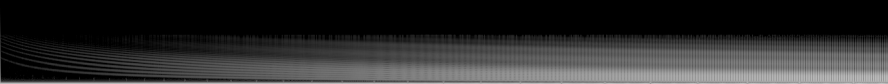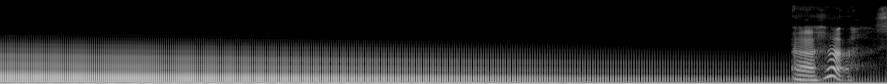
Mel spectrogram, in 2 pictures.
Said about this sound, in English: That was actually an audio rendering of new measurements of the cosmic microwave background radiation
